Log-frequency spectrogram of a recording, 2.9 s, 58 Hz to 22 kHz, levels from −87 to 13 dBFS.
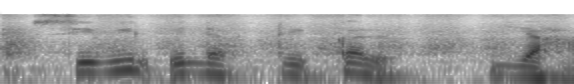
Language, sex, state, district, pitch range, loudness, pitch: Chhattisgarhi, male, Chhattisgarh, Sarguja, 100-135 Hz, -21 LUFS, 120 Hz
